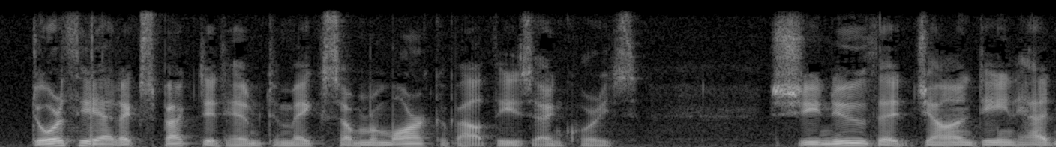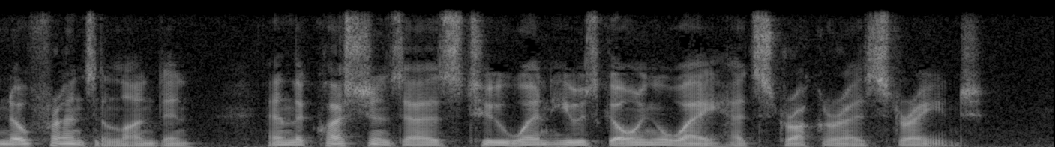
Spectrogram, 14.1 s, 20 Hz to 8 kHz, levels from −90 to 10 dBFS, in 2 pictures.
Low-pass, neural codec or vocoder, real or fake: 7.2 kHz; none; real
